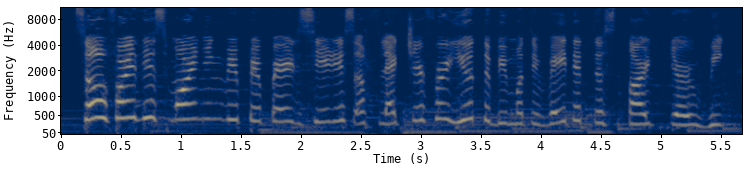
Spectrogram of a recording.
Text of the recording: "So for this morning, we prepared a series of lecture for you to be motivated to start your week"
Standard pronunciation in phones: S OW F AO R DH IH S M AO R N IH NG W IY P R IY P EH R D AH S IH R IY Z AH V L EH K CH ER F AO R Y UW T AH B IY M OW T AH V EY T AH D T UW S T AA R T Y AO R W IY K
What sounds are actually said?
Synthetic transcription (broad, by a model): S OW F AO R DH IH S M AO R N IH NG W IY P R IY P EH R D S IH R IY S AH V L EH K CH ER F AO R Y UW T AH B IY M OW T AH V EY T AH D T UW S T AA R T Y AO R W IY K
